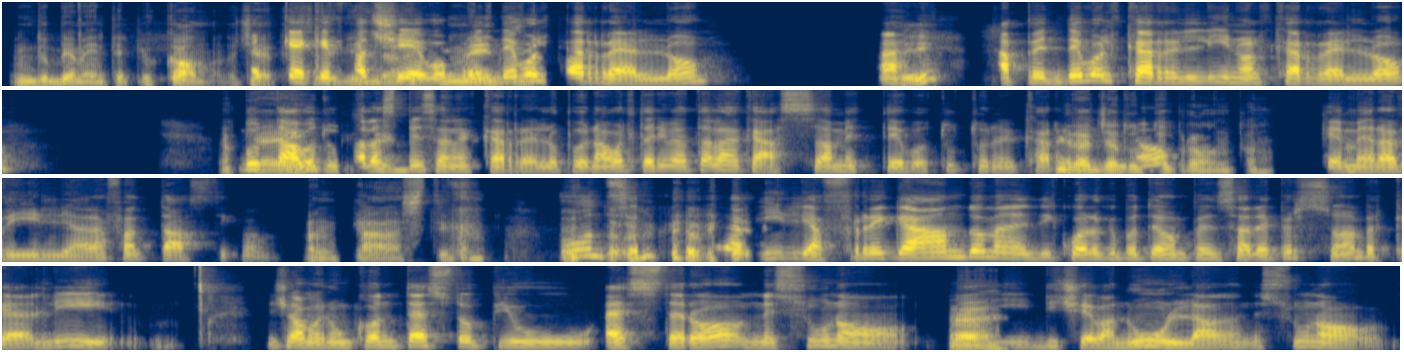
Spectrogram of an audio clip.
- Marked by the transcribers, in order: other background noise; laughing while speaking: "Fantastico. Ho capi"; tsk
- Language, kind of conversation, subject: Italian, podcast, Come descriveresti oggi il tuo stile personale?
